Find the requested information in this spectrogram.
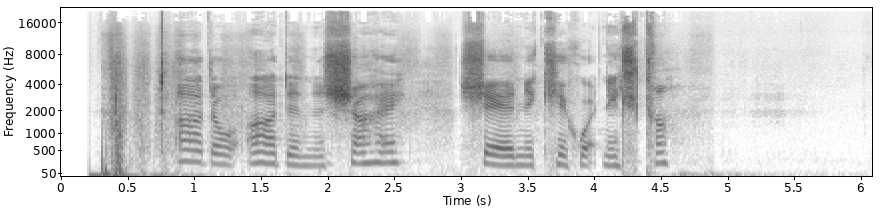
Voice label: Right before I got there it started to rain on me, Navajo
